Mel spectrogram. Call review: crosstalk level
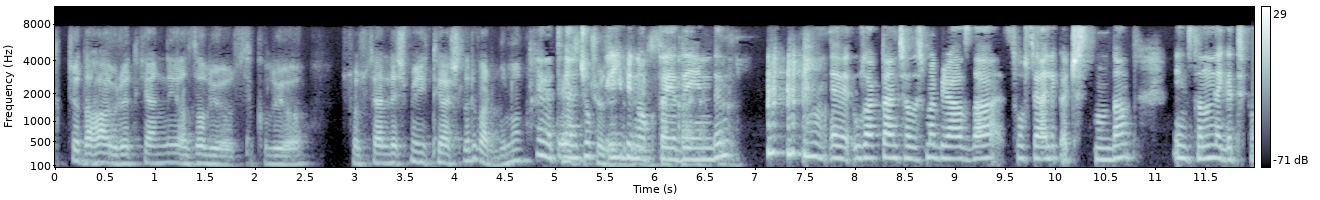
present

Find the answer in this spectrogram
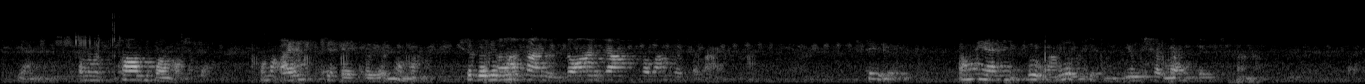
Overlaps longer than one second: none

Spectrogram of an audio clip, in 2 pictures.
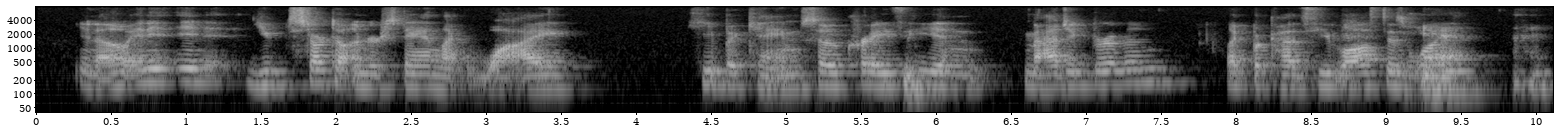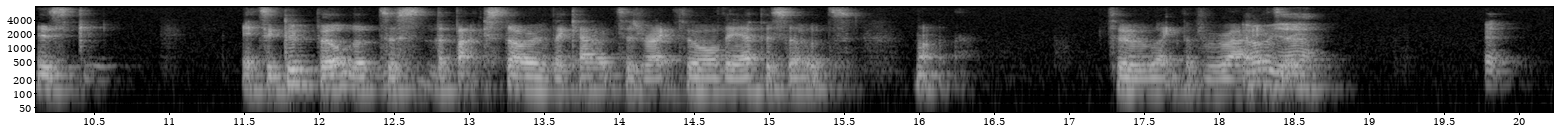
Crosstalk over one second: none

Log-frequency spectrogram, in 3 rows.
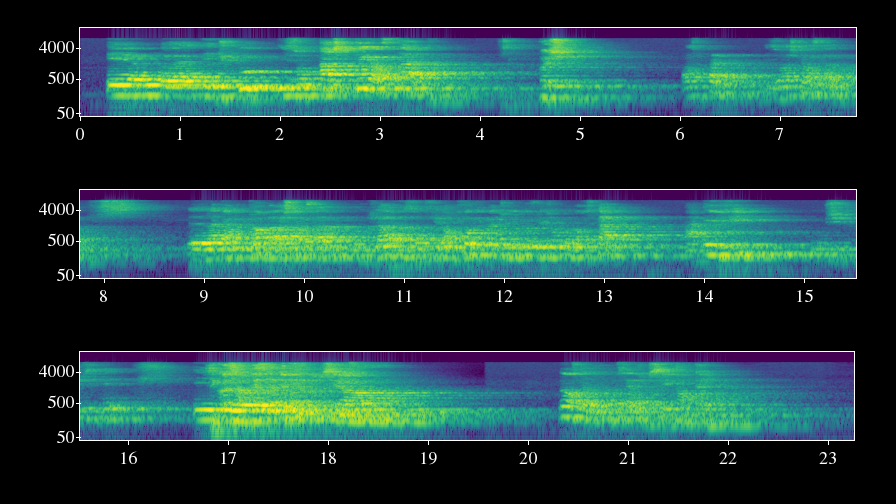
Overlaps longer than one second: present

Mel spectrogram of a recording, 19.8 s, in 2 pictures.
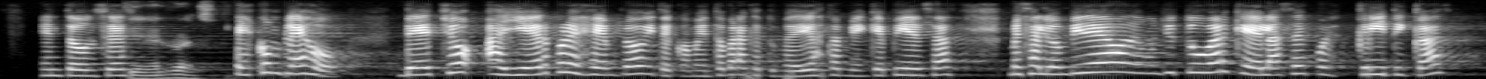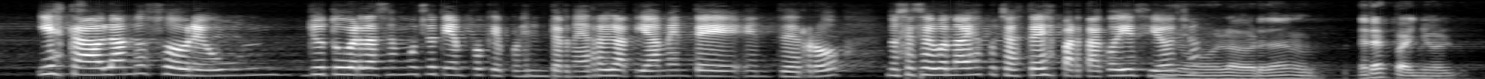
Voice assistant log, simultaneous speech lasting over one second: none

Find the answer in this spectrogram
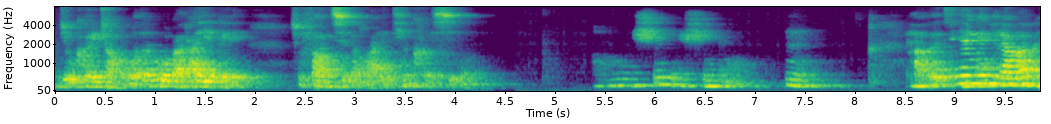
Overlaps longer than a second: present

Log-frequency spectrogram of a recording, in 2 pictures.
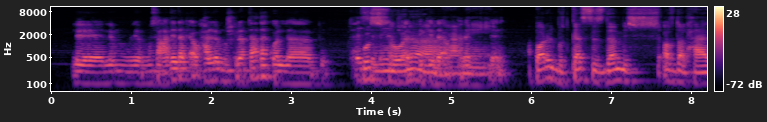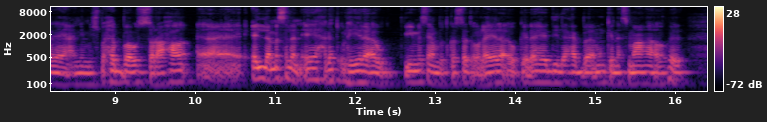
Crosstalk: present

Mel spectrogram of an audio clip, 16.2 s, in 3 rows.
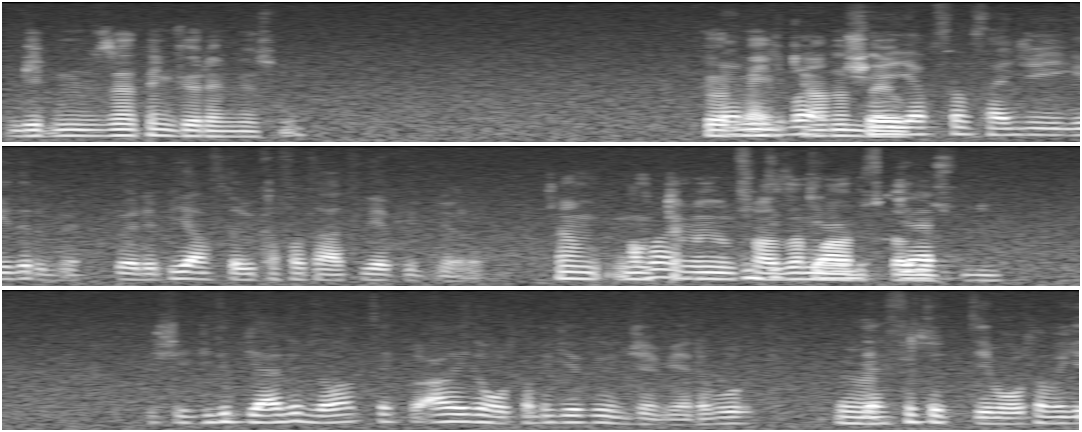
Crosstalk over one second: present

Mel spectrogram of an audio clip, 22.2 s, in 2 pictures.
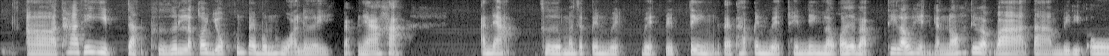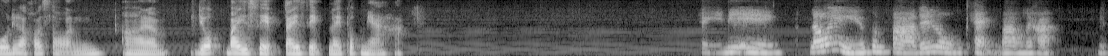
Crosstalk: none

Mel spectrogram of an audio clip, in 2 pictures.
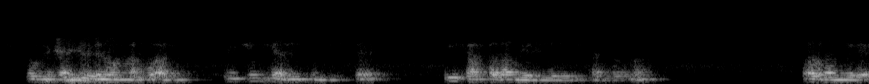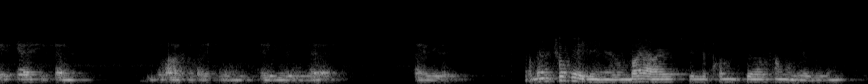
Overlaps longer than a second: present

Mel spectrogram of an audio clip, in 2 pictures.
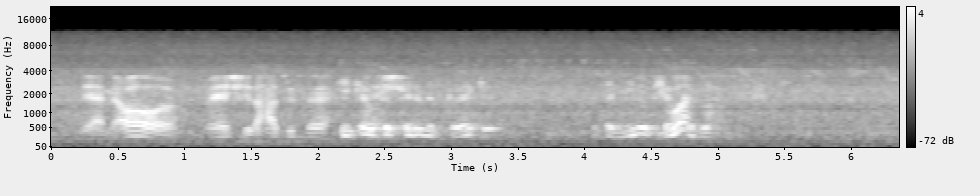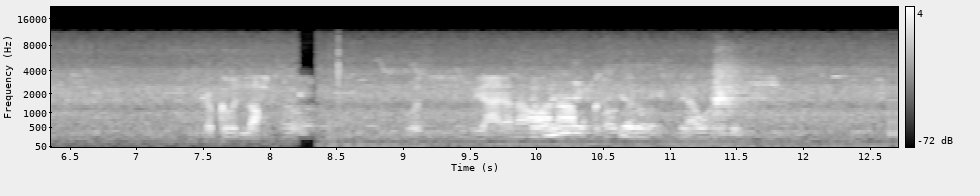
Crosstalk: present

